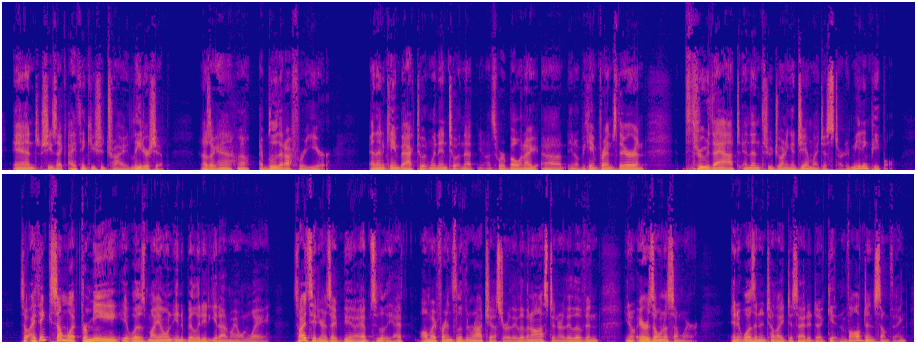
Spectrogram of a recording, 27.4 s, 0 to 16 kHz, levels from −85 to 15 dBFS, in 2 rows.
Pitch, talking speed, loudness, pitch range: 115 Hz, 260 wpm, -20 LUFS, 105-125 Hz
